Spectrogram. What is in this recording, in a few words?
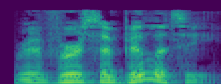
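"reversibility", British English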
